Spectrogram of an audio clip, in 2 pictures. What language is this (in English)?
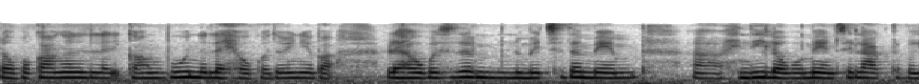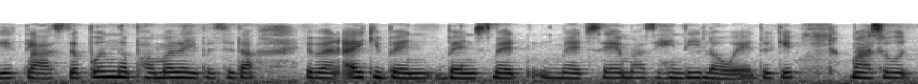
Manipuri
